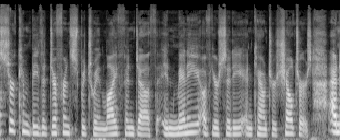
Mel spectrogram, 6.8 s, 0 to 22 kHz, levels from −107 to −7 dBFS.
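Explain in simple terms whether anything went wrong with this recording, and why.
Nothing went wrong with this audio, because no fault can be heard anywhere in the recording.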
